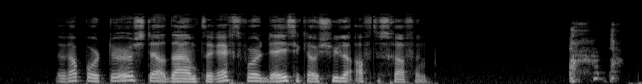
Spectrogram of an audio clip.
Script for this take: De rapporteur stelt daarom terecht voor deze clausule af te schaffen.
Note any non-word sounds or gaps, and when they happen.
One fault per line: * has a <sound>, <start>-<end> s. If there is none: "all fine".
* has a cough, 5.7-6.2 s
